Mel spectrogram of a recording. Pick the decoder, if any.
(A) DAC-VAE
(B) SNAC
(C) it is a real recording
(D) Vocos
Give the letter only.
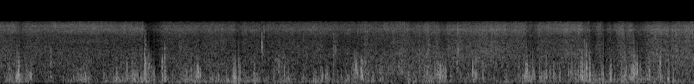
C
